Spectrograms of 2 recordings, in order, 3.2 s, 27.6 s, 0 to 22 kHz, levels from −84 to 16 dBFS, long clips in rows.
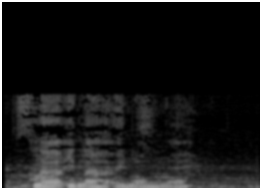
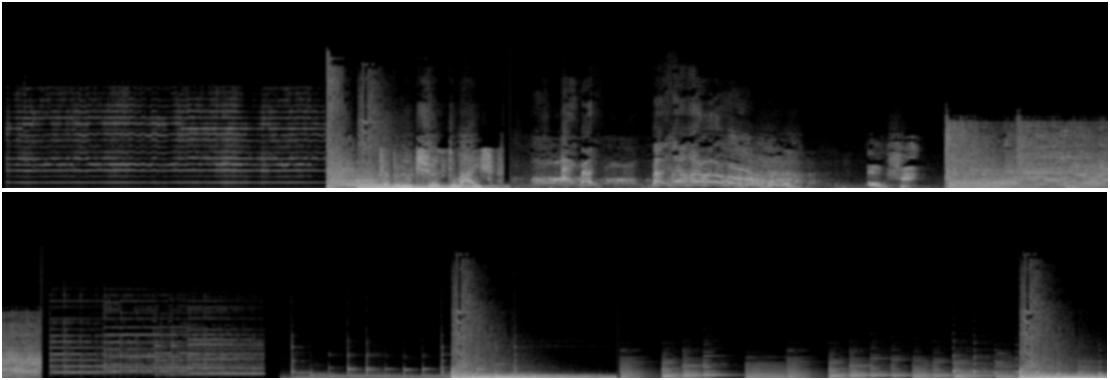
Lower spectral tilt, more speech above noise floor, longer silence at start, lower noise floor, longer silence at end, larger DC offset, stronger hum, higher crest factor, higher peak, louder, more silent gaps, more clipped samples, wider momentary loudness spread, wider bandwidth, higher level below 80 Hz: about the same, -6 dB/octave vs -5.5 dB/octave; about the same, 25 dB vs 26 dB; about the same, 0.05 s vs 0.05 s; first, -48 dBFS vs -43 dBFS; about the same, 0 s vs 0 s; neither; neither; about the same, 16 dB vs 18 dB; second, -8 dBFS vs -4 dBFS; about the same, -24 LUFS vs -23 LUFS; second, none vs 14.34-14.41 s; neither; second, 12 LU vs 21 LU; second, 11.5 kHz vs 14 kHz; second, -54 dBFS vs -26 dBFS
